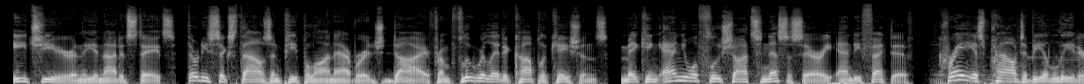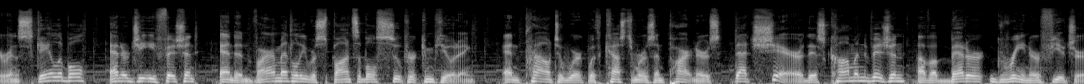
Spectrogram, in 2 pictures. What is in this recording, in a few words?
Educational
